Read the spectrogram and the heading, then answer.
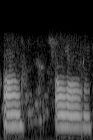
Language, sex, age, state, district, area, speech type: Assamese, female, 30-45, Assam, Sivasagar, rural, conversation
